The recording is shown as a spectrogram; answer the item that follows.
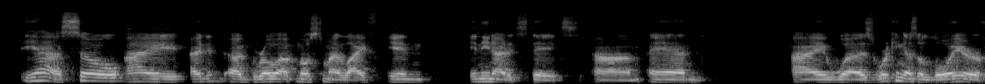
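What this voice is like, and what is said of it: American accent. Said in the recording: “you obviously have what sounds like at least an American accent”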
